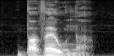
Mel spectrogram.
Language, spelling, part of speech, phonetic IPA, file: Polish, bawełna, noun, [baˈvɛwna], Pl-bawełna.ogg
